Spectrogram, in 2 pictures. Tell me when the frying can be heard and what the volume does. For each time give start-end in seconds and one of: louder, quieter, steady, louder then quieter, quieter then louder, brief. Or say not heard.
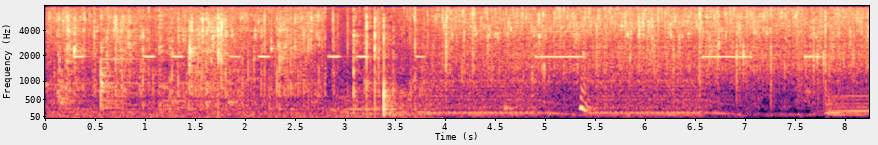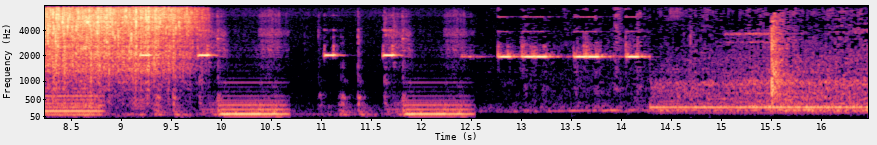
0.0-9.9 steady.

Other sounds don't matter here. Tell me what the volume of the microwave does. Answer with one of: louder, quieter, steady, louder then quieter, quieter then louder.
steady.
